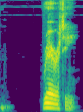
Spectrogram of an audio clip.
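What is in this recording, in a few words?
"rarity", Australian English; pronunciations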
